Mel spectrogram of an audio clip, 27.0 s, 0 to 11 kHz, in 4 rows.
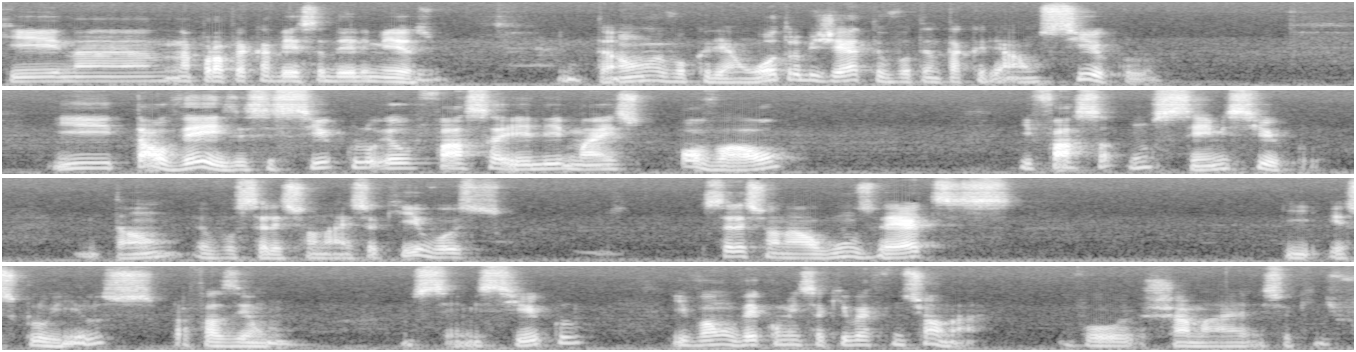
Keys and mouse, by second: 0.4 middle click, 2.1 middle click, 3.6 shift+a, 6.9 ctrl+middle click, 8.2 middle click, 11.1 click, 12.9 shift+middle click, 13.1 shift+middle click, 13.6 ctrl+middle click, 13.7 ctrl+middle click, 14.1 Tab, 17.1 click, 19.7 x, 22.8 Tab, 26.1 F2.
